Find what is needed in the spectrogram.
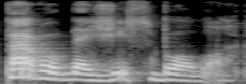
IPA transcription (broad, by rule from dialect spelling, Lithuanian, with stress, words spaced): ˈpɑːrʊbʲɛˌʒʲiːs ˈbʊʋoː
